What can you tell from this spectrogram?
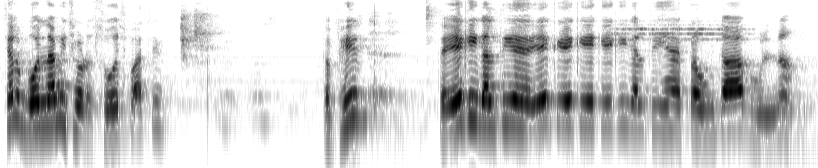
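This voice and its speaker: A religious teacher with a high voice keeps a measured pace, leaving long pauses as he teaches a spiritual discourse. He talks with his audience conversationally, frequently posing questions, captured on a muffled lo-fi recording.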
